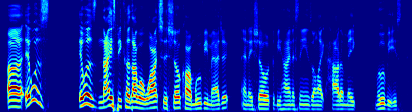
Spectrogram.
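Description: With a normal speaking voice and an American accent, a man talks at a moderate pace and medium pitch, his intonation lively and his loudness swinging widely, in a very clean recording with a silent background and a dry, close sound with no echo. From US Midwest, Chicago suburbs. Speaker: video editor and VFX artist. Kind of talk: casual interview chat.

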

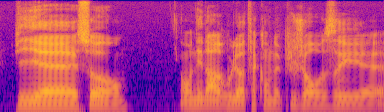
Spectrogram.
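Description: A man with a normal speaking voice, medium pitch and moderate pace, in a quiet background. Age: 20s. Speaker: larp player. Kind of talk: casual chat.

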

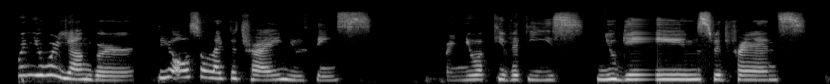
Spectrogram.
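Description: A woman's somewhat breathy, fairly high voice at a very slow pace, with ordinary pitch variation, big swings in loudness, and a dry, close sound with no echo. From Philippines, Laguna. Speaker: podcast co-host. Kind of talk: casual chat.

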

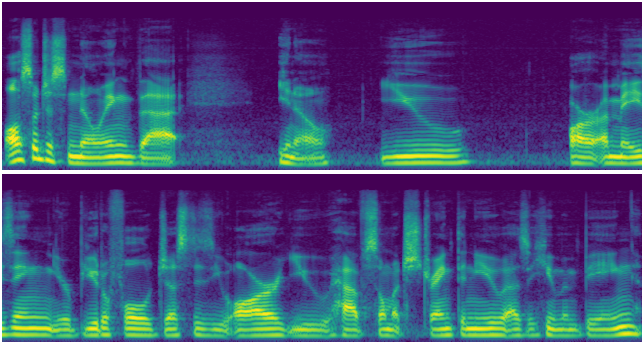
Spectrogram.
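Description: A man with a medium-pitched voice talks at a fairly slow pace. His intonation is fairly even. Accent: American. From US Pacific Northwest, Renton, Washington. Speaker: former prisoner and filmmaker. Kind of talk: personal testimony in interview. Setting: studio. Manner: casual, with frequent fillers.

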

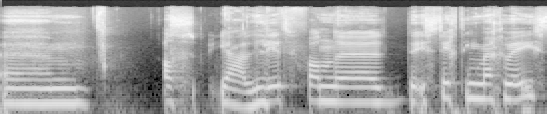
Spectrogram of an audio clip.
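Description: A woman speaks at a medium pitch with fairly even intonation. Music plays in the background. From West Brabant, Netherlands (Bergen op Zoom). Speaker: municipal councillor. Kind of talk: radio interview. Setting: radio studio.

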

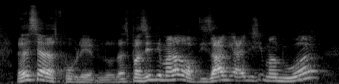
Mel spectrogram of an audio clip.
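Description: Talking at a very fast pace, a man with a high pitch lets his voice swing very widely up and down. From Germany, Turkish background. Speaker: podcast co-host. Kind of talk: casual chat.

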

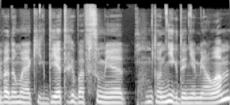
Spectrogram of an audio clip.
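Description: In a very clean recording with a silent background, a woman talks at a fairly quick pace in a dark, mellow tone, the sound dry and close with no echo. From Poland, Toruń. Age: 20s. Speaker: fashion model. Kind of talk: casual interview chat.

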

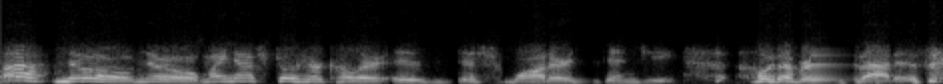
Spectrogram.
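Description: Amid noticeable background noise, a woman with a fairly high pitch speaks at a fairly slow pace with lively intonation. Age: 30s. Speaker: motorcycle rider and brand ambassador. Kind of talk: casual chat. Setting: remote call.

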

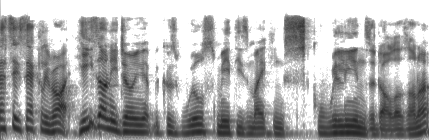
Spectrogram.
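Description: With an Australian accent, a man talks at a moderate pace in a fairly low pitch and lively intonation. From Tasmania, Australia. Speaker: vlogger. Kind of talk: casual chat.

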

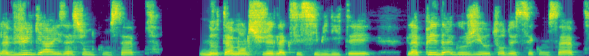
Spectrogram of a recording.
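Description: An ordinary speaking voice from a woman, medium in pitch, fairly even in intonation, and fairly slow in pace. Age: 30s. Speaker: government design team lead. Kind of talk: interview.

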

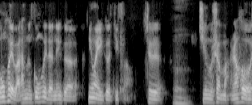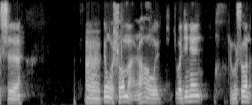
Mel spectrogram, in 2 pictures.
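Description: A man talks at a moderate pace with ordinary pitch variation and long, frequent pauses. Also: medium pitch for a man. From Hunan, China. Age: 20s. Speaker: caller. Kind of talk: casual chat. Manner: halting.

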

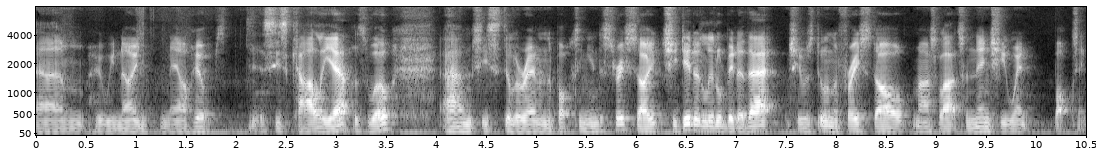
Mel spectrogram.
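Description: Fairly quick speech in an Australian accent carries a bright, sharp tone and fairly even intonation. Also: man, very deep, low pitch for a man. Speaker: martial arts coach. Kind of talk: casual interview. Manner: loud; halting.

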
